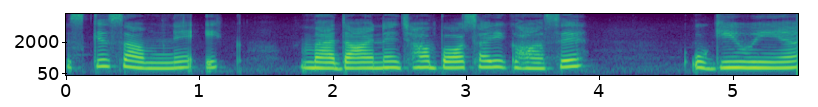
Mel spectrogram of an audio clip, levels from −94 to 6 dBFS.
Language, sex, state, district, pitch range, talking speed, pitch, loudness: Hindi, female, Jharkhand, Ranchi, 255-280 Hz, 130 wpm, 265 Hz, -15 LUFS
